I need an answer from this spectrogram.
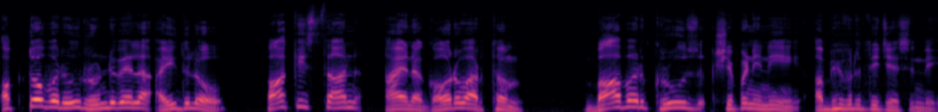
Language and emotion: Telugu, neutral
